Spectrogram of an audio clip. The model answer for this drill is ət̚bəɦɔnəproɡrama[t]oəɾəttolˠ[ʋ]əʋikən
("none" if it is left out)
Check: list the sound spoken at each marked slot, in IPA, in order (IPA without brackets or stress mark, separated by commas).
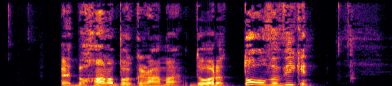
d, v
